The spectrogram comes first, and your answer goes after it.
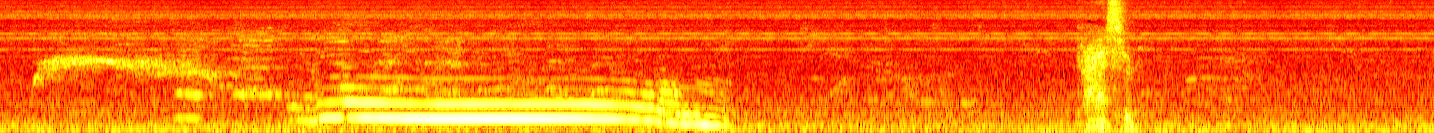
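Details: Household pet dog howling for no apparent reason: a brief higher yelp-like note, then a steady tonal howl of about two seconds that falls off at the end, followed by quiet room sounds and a sharp click.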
